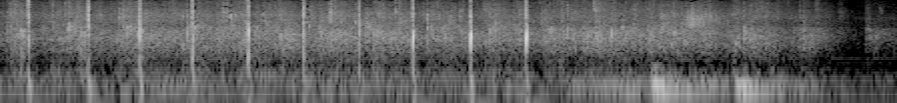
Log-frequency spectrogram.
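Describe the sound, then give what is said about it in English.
An audience applauds with dense, steady clapping and a few sharp, louder individual claps standing out, the applause thinning and fading away by the end. “Let me give all of them a round of applause.”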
